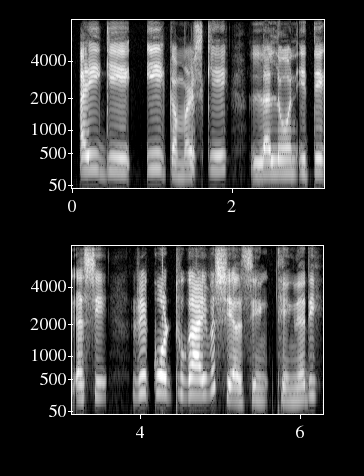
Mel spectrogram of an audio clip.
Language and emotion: Manipuri, happy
